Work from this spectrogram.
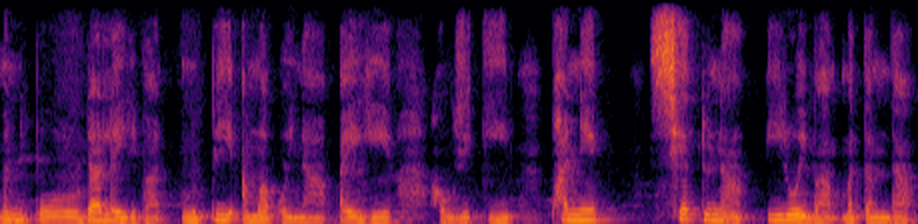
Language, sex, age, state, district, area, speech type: Manipuri, female, 45-60, Manipur, Bishnupur, rural, spontaneous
